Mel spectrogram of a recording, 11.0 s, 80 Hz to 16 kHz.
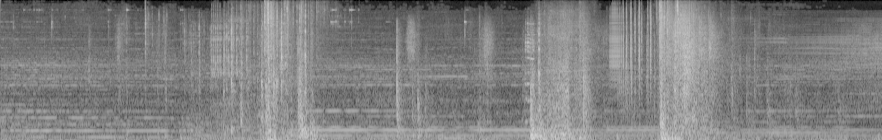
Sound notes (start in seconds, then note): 0.7 wood creaking; 1.5 eerie music; 8.4 lid thuds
